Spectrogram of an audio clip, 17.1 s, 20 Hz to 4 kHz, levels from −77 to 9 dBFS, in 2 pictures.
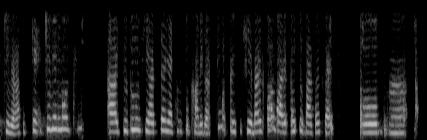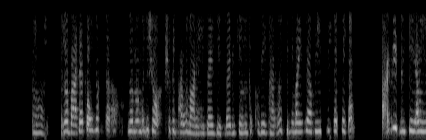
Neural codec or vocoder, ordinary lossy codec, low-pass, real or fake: codec, 24 kHz, 0.9 kbps, WavTokenizer, medium music audio release; none; 3.6 kHz; fake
